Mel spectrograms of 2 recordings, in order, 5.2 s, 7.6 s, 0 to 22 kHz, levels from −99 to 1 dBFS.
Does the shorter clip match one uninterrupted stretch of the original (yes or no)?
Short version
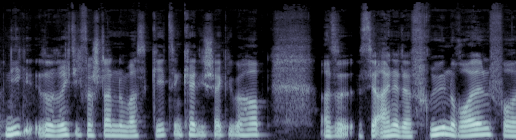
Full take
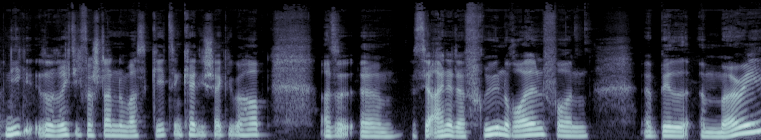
no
